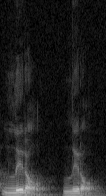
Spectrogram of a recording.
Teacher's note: Quase um E do português, bem curtinho, né? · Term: som curto do I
